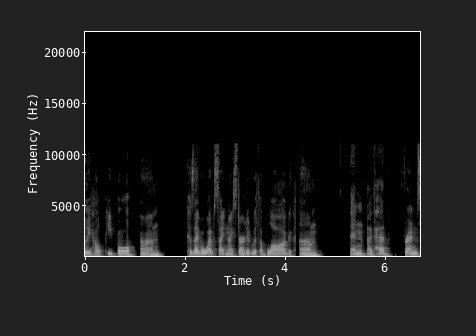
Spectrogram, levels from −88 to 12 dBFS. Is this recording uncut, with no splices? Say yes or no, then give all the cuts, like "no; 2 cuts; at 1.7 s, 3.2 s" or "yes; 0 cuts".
no; 2 cuts; at 2.3 s, 4.2 s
